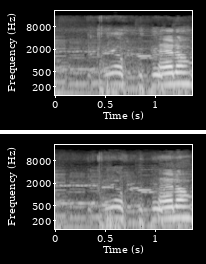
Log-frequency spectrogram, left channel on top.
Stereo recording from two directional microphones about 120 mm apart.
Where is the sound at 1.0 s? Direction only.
25° right (ahead or behind).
